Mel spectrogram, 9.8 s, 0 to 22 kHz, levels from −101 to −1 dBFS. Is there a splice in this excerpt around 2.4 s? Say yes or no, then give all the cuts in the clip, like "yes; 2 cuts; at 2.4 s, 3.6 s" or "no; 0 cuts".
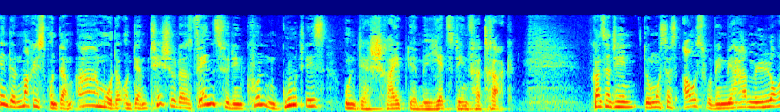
yes; 1 cut; at 2.4 s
